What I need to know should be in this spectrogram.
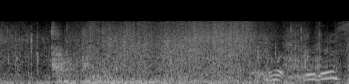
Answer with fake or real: real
